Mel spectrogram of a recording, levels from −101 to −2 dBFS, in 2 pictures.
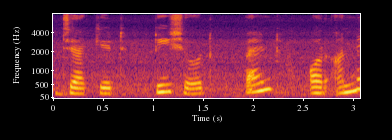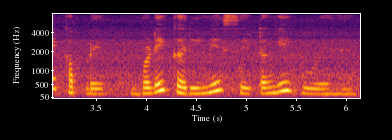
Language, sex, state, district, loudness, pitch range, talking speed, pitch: Hindi, female, Arunachal Pradesh, Lower Dibang Valley, -17 LUFS, 185-240 Hz, 115 wpm, 195 Hz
